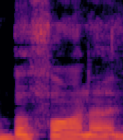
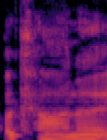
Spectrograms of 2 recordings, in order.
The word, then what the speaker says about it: Befana: anywho welcome to my review of bafana no not bakana ignore this stupid idiot at the end of the last review that actually mispronounced it anywho so this episode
